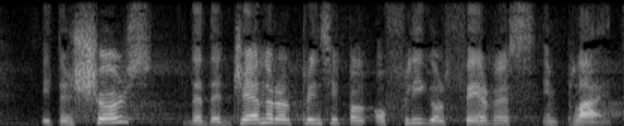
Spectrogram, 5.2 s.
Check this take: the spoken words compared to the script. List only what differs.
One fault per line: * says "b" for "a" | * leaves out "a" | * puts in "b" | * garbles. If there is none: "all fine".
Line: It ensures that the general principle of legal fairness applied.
all fine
